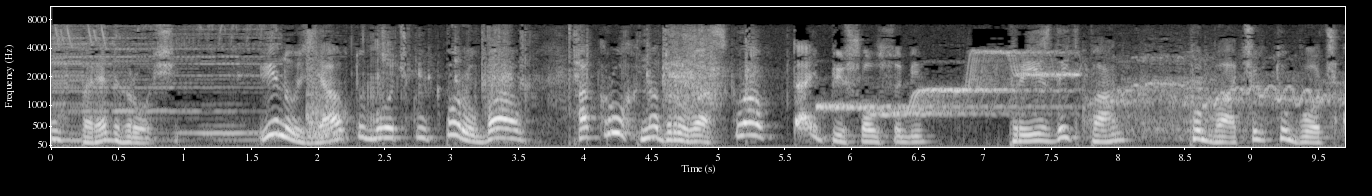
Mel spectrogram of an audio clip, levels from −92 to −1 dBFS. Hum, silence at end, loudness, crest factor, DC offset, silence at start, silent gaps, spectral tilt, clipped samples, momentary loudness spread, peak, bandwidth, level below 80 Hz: none; 0 s; -18 LUFS; 16 dB; 0.4%; 0 s; none; -5 dB/octave; under 0.1%; 9 LU; -2 dBFS; 7.4 kHz; -50 dBFS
